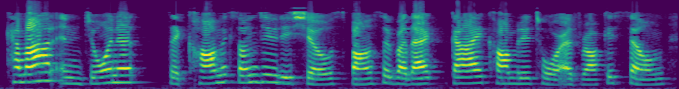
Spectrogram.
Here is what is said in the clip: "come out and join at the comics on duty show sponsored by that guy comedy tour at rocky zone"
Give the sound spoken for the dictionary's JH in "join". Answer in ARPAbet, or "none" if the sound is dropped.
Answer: JH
